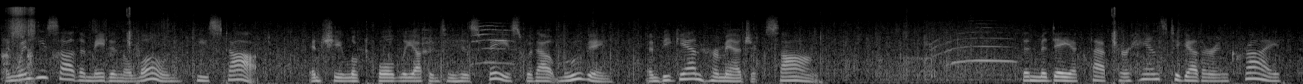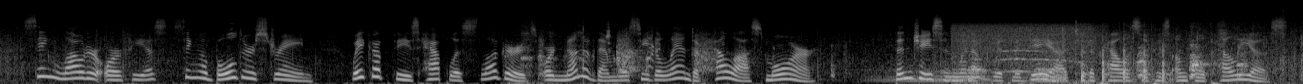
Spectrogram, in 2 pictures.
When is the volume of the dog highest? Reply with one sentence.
The loudest moment of the dog is at 24 seconds.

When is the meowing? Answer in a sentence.
The meowing can be heard from 4.2 to 5.2 s, from 8.8 to 10.3 s and from 22.5 to 24.1 s.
